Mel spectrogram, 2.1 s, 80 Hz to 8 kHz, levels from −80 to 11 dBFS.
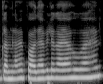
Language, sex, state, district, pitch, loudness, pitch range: Hindi, female, Jharkhand, Deoghar, 230 Hz, -14 LUFS, 215-245 Hz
